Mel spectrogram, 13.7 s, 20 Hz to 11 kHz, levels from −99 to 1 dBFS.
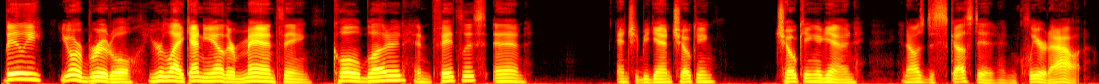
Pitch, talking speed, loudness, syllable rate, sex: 135 Hz, 100 wpm, -20 LUFS, 4.0 syllables/s, male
